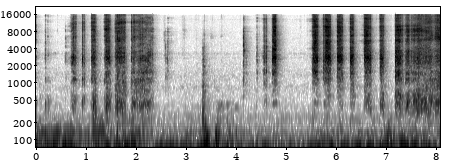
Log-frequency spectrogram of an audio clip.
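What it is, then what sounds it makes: Raw carrot being peeled. A metal peeler blade scrapes strips off the surface of a solid raw carrot in repeated strokes. Each stroke is a short, bright, rasping scrape with almost no low end and no ring. The strokes come in quick runs, thin out for a moment in the middle, then return in a faster, louder run to the end.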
